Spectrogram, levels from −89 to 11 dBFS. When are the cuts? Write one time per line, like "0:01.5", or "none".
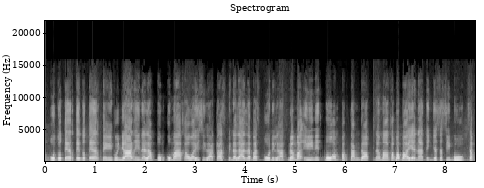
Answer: none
